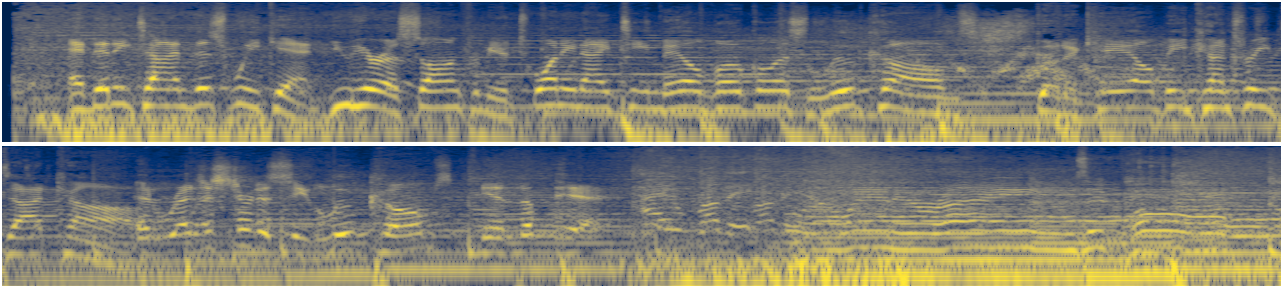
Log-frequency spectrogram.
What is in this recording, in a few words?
COUNTRY IMAGING MIX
